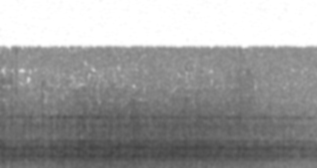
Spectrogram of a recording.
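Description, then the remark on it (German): An early automobile engine runs steadily, a continuous rough chugging rumble with a fine rapid pulse, easing off slightly toward the end. No one speaks. “Für alle gilt, die Geschwindigkeit ihrer Automobile ist wesentlich gekoppelt an das reibungslose Funktionieren des Zündfunkens im Explosionsraum der Motoren.”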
